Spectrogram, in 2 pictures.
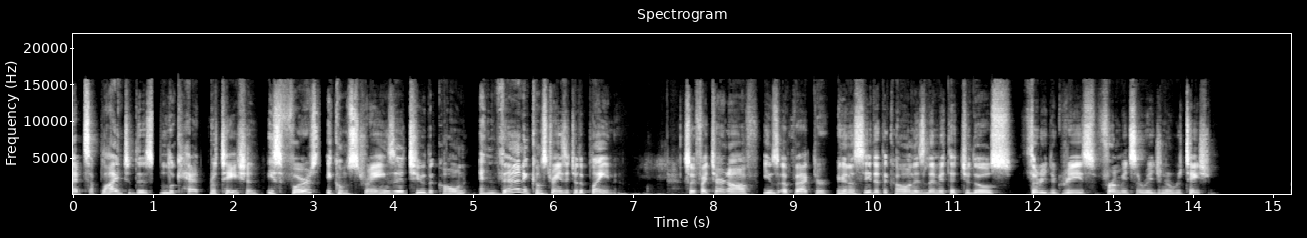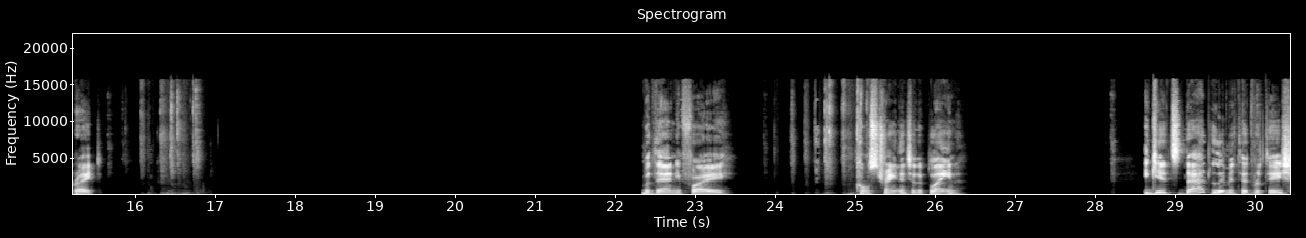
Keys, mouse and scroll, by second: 0.1 click, 0.1 right click, 0.3 click, 0.7 right click, 8.3 click, 10.4-15.6 drag, 15.5-16.9 typing, 15.8 right click, 17.9-19.1 drag, 19.8-21.6 drag, 23.9-25.4 typing, 24.1-25.2 right drag, 28.0 click, 29.4-30.3 typing, 29.6 right click.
